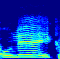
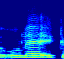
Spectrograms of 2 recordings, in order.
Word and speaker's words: أولئك: فيها الألف بعد اللام، الألف في أولئك بعد اللام تنطق ولا تكتب.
